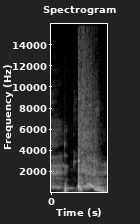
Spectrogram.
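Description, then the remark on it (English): A single sharp sneeze: a brief catch of breath, then a sudden explosive burst of air that trails off into a breathy fade. “Bless you.”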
